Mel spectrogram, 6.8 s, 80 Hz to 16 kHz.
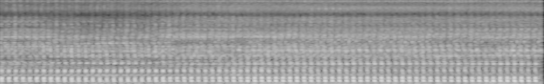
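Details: VAZ engine at cold idle: a fast, sharp, very regular metallic knock that disappears once the engine warms to about 50°; cause unknown.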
